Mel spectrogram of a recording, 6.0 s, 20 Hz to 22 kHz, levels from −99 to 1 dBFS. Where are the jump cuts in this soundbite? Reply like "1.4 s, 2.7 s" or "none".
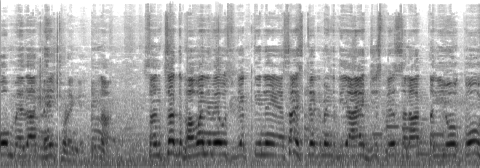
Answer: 1.1 s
